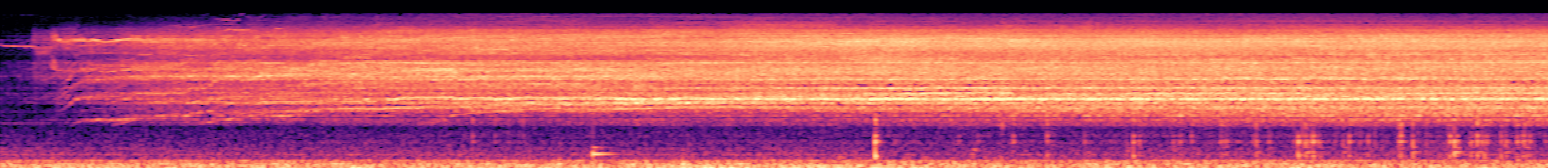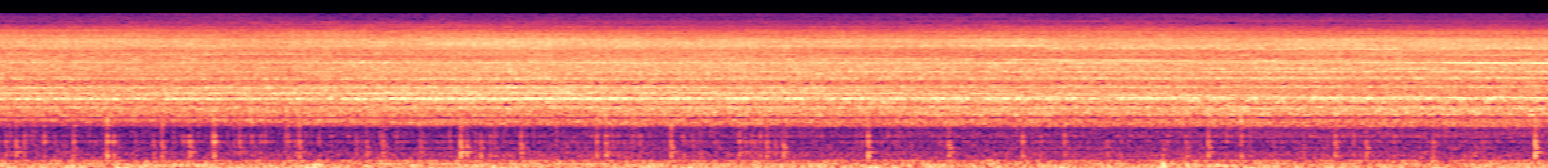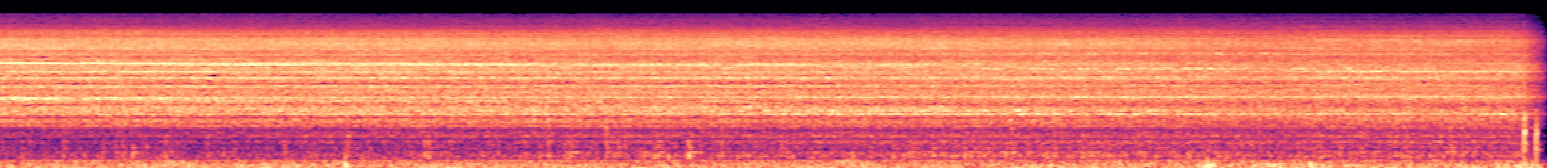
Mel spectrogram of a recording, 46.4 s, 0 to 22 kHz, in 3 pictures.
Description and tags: Electric Kettle Shriek
An electric kettle starting to boil - it has a high-pitched shrieking effect great for layering into sound design. I've used this in a couple horror trailer pieces. Enjoy!
Recorded with a Zoom H4n.
coffee, sound-design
